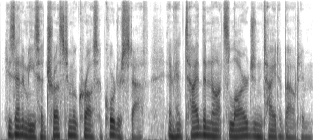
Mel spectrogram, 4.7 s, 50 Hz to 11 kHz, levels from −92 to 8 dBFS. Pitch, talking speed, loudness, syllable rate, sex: 105 Hz, 240 wpm, -16 LUFS, 6.0 syllables/s, male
